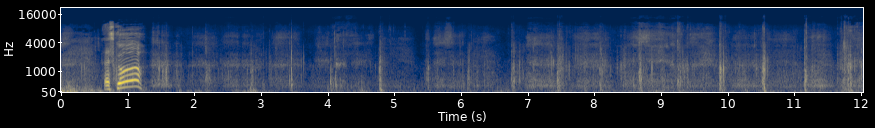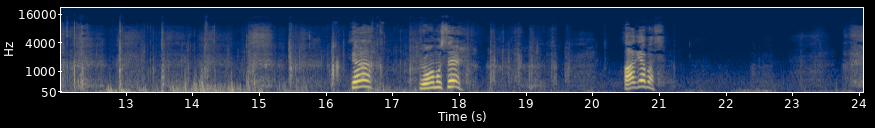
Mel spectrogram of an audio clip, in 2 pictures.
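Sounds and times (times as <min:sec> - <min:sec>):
footsteps on gravel: 0:00.0 - 0:19.8.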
